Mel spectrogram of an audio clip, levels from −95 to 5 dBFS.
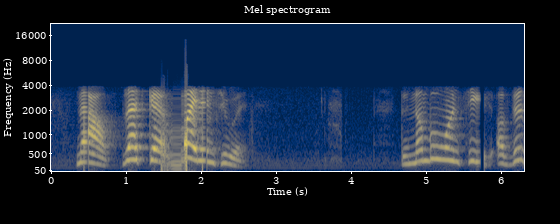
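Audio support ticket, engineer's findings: Packet loss with pitch repetition at 0.44–0.50 s, 2.02–2.08 s and 5.68–5.78 s. Short held, buzzy tone where audio drops out, about 60 ms at the first two and 100 ms at the last. Receiver concealment repeats the last pitch period across the missing stretch. Gap lengths fit 20 ms packets, three in a row lost twice, then five. Probable component: network path or jitter buffer. Narrowband G.711 A-law line audible underneath.

Robotic sound from repeated short buffers, 1.47–1.81 s. Rigid metallic buzz at a fixed 93.8 Hz that loosely tracks the speech contour. Likely cause: the playout side starved of fresh audio and looping its last chunk of about 10.7 ms, with most of the real audio in that stretch skipped. Loop length sets the buzz pitch. Probable component: audio buffer or playout scheduling.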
